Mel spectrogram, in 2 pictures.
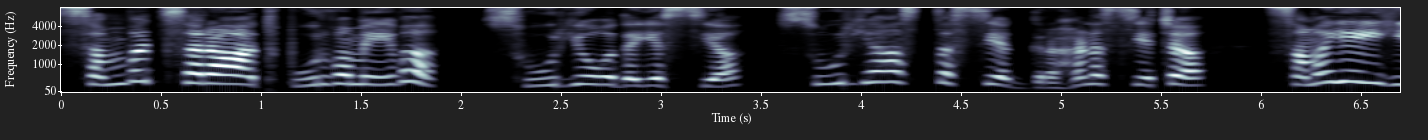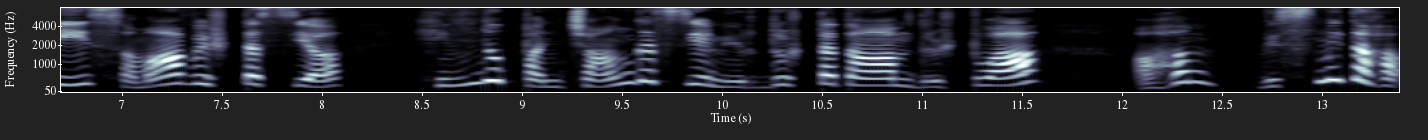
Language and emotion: Sanskrit, surprised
